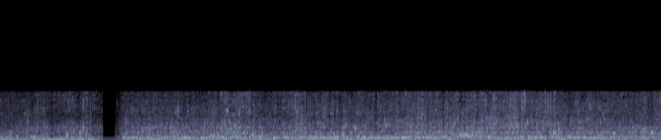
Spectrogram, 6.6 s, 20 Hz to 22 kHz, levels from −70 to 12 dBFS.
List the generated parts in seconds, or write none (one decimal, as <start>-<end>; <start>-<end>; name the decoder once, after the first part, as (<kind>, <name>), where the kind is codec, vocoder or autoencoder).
0.0-1.0 (vocoder, Vocos); 1.6-3.4; 4.2-4.9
